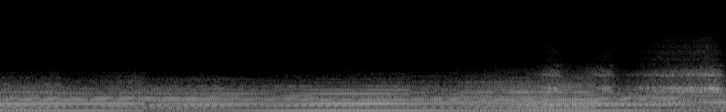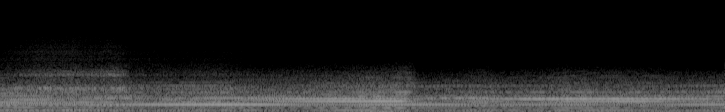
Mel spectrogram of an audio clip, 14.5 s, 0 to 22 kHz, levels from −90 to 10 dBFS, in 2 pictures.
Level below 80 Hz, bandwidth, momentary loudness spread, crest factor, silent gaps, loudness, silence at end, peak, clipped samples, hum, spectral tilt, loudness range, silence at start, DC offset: -46 dBFS; 4.5 kHz; 5 LU; 14 dB; none; -37 LUFS; 0 s; -22 dBFS; under 0.1%; none; -11 dB/octave; 2 LU; 0 s; under 0.1%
